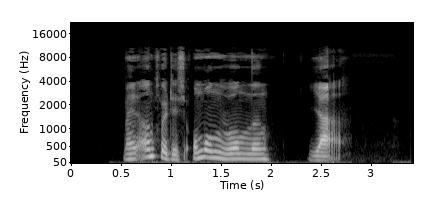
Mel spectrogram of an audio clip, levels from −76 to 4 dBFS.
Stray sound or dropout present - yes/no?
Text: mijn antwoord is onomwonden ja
no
